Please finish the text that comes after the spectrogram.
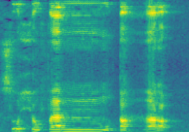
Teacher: Suhufam mutahharah, fa dua di atas fan bertemu dengan huruf mim, hukumnya juga seperti rasulum tadi ya, idgham ma'al gunnah, ya, memasukkan tanwin ke dalam bunyi tanwin ke dalam huruf mim dengan dengung, idgham ma'al gunnah.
